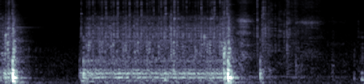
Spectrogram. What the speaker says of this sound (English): just stitch this strap connector together so it doesn't, the D-ring doesn't fall out.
